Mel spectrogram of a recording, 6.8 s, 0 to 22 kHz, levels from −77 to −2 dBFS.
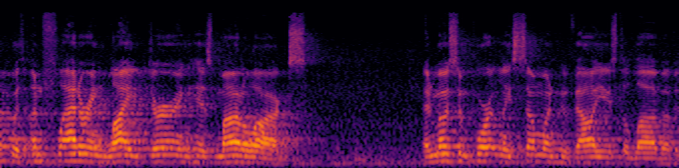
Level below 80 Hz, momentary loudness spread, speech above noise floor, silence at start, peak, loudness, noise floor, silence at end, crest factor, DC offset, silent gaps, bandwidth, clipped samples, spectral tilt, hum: -64 dBFS; 8 LU; 24 dB; 0 s; -6 dBFS; -26 LUFS; -49 dBFS; 0 s; 20 dB; under 0.1%; none; 16 kHz; under 0.1%; -4 dB/octave; none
